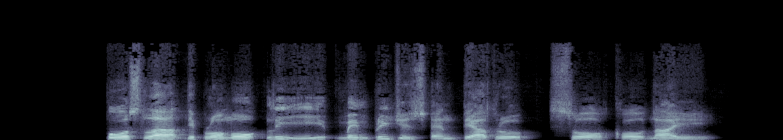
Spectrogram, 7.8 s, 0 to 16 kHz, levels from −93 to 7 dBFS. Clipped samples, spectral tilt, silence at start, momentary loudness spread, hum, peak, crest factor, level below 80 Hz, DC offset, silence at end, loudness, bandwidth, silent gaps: under 0.1%; -5 dB/octave; 1.1 s; 11 LU; none; 0 dBFS; 22 dB; -54 dBFS; under 0.1%; 0.75 s; -21 LUFS; 11.5 kHz; none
